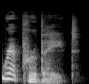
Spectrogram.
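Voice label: "reprobate", British English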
